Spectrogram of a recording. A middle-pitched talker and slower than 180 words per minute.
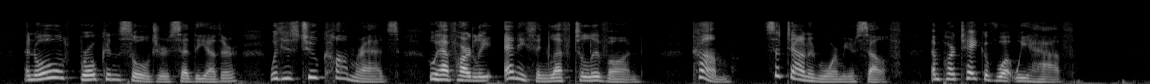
Yes: medium, 180 Hz; average, 160 wpm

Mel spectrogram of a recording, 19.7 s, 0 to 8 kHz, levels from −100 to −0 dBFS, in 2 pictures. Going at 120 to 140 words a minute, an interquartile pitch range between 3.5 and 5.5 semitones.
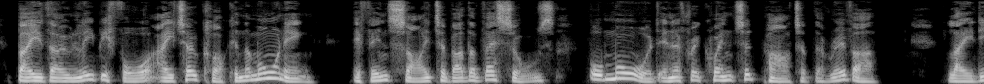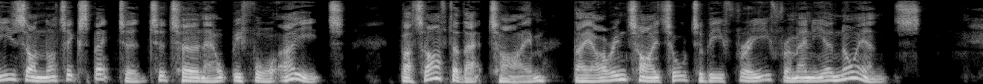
Yes: slow, 135 wpm; average, 5.0 semitones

